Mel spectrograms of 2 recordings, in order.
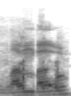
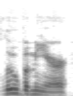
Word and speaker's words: Lubomir: He said Lumbo. He's not even Lumbo. Lubomir. He put an M in between the U and B.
